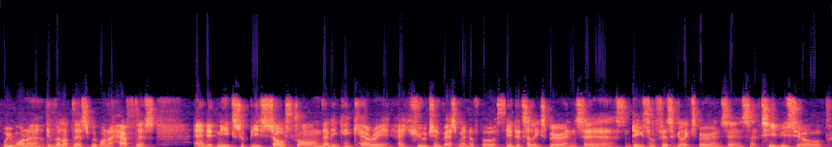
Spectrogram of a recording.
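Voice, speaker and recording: A man being interviewed, explaining in a measured, businesslike way. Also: low voice, gravelly, breathy edge, lo-fi sound. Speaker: interviewed former company director.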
